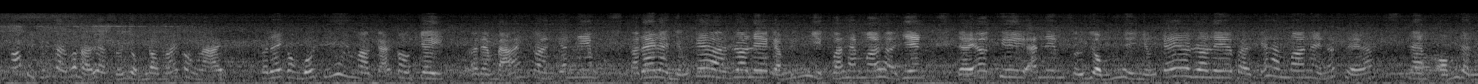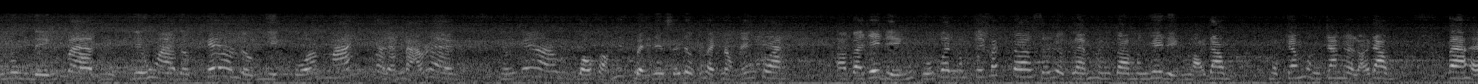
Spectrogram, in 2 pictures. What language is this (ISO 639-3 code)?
vie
